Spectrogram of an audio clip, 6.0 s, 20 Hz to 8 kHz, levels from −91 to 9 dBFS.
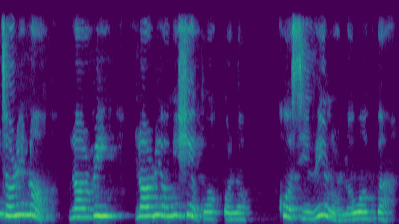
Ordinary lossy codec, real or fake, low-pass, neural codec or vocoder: none; fake; 7.2 kHz; vocoder, 44.1 kHz, 128 mel bands, Pupu-Vocoder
